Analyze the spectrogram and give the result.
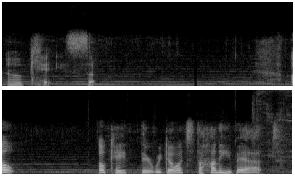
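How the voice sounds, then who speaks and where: A woman's voice: on the high side, sing-song, slow pace, muffled recording, faint music behind. A woman giving casual, rambling commentary while playing a video game, musing aloud and correcting herself. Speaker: gaming youtuber.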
